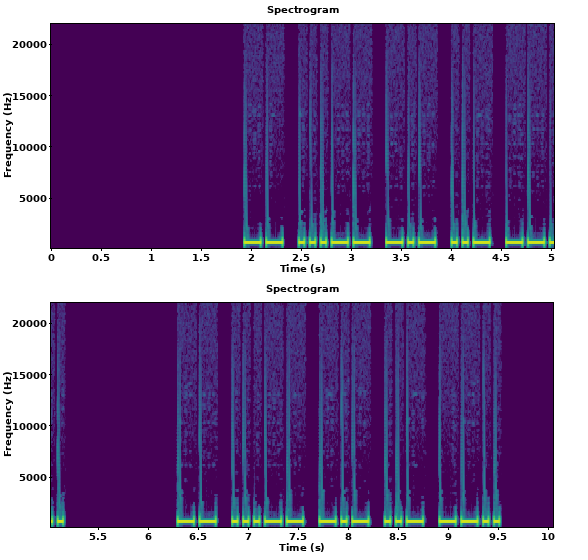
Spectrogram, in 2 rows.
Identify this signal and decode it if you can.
Morse code, heard as a keyed tone, about 22 wpm, 700 Hz. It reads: M3KUZ M3KUZ
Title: DXCC-100 Call Signs - 5 Characters - Repeated 2x - 22wpm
